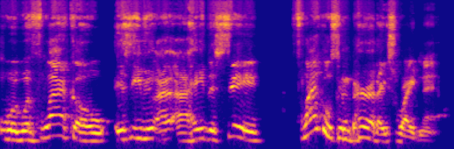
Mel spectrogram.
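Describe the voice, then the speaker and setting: A man co-hosting a casual fantasy football podcast, excitable, stumbling over and repeating his words. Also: high voice, a little fast, rough recording. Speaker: podcast co-host.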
